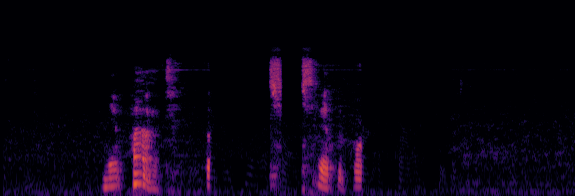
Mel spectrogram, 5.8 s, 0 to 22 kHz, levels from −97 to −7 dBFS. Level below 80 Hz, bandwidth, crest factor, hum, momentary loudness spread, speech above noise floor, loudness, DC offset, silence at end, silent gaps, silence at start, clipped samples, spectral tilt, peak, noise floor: -86 dBFS; 8 kHz; 26 dB; none; 13 LU; 36 dB; -51 LUFS; under 0.1%; 2.15 s; none; 1 s; under 0.1%; -3.5 dB/octave; -30 dBFS; -85 dBFS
